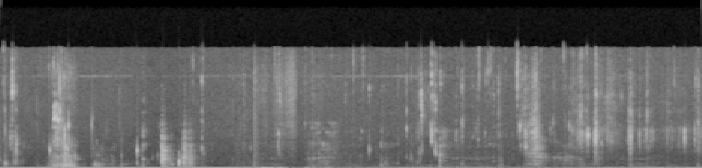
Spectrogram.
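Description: Close-miked chewing and biting of crunchy fried food, with crisp crunches scattered throughout. A steady low hum runs underneath and drops away about four seconds in.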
